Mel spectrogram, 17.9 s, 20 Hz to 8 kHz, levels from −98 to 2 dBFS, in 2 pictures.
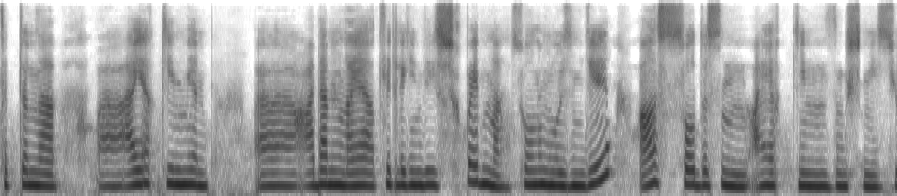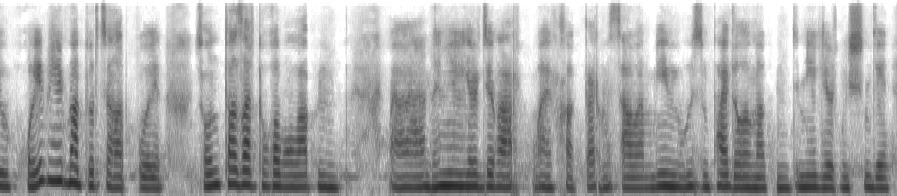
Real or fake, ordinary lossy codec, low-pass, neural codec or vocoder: fake; none; 7.2 kHz; codec, 16 kHz, 1 kbps, FreqCodec, larger model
